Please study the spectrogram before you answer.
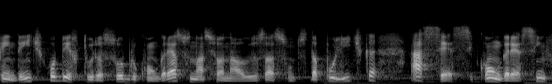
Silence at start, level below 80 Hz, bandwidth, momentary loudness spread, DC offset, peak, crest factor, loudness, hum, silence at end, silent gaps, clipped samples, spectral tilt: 0 s; -74 dBFS; 8.8 kHz; 8 LU; under 0.1%; -6 dBFS; 22 dB; -28 LUFS; none; 0 s; none; under 0.1%; -5 dB/octave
